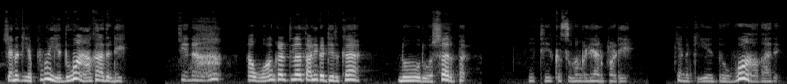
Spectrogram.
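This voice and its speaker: A man's voice: high-pitched, brisk, slightly rough, no echo, muffled recording. A man voicing a proud, devoted elder brother and husband who soothes and reassures. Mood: soothing. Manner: soothing, affectionate, firm. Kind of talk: audio drama acting.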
